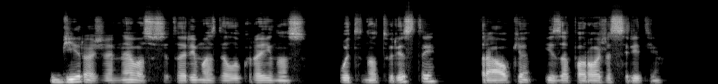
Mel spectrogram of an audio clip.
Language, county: Lithuanian, Kaunas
